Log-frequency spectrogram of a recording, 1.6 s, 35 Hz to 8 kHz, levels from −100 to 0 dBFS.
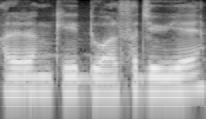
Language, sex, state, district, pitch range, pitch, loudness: Hindi, male, Uttar Pradesh, Shamli, 115-120 Hz, 120 Hz, -13 LUFS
